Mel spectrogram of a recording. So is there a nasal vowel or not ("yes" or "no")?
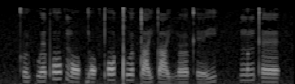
no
